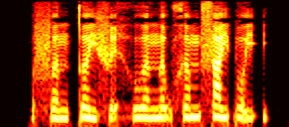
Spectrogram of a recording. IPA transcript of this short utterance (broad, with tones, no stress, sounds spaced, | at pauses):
f ə˨˩ n t̪ ə˧˩ j f ḛ˧˨ h u˨˩ ə̯ n ə̰˧˨ w x ə˨˦ m s a˧ j ɓ o̰˧˨ j ʔ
